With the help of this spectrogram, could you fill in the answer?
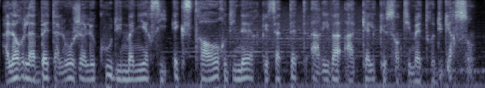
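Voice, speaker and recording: A man speaks at a very deep, low pitch. Music plays behind him. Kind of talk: children's scary story reading.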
